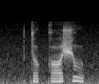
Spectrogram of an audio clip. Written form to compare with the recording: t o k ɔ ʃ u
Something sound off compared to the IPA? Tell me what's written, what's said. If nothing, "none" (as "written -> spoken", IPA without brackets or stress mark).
none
